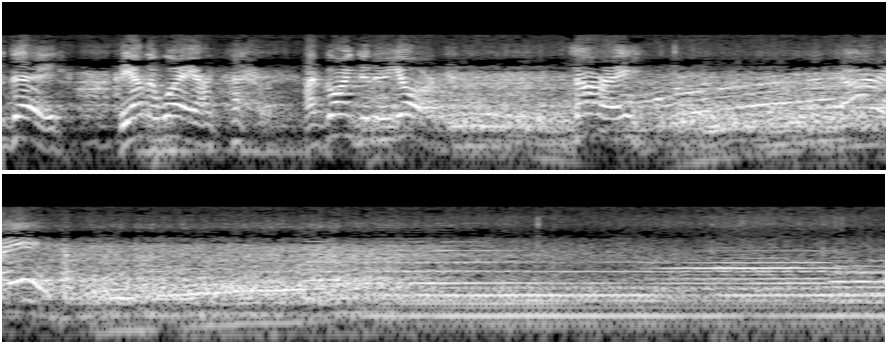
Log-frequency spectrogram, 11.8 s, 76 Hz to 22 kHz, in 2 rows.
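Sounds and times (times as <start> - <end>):
speech: 0.0 - 6.8
car engine accelerating as car pulls back onto road: 2.9 - 11.7.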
